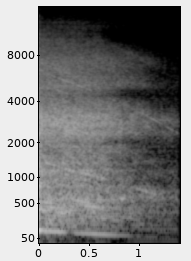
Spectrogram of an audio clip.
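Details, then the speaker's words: 2025 Toyota 4Runner just after a K&N 63 Series cold air intake install, started to check for leaks: revs cleanly, then settles with no hiss or whistle; normal start and rev, intake sealed. "All right, I don't hear anything, so let's go ahead and reinstall this factory duct."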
